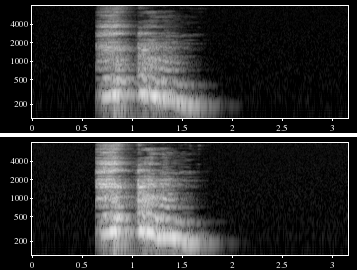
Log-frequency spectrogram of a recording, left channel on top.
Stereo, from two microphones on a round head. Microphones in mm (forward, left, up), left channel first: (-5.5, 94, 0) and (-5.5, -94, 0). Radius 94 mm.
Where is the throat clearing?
50° right (ahead or behind), 0.5 m.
